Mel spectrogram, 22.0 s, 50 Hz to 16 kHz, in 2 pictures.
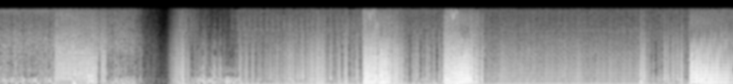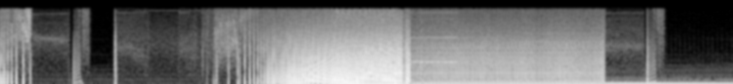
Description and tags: Recordings made with my Zoom H2 and a Maplin Telephone Coil Pick-Up around 2008-2009. Some recorded at home and some at Stansted Airport.
bleep, coil, magnetic, buzz, pickup, electro, telephone, field-recording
